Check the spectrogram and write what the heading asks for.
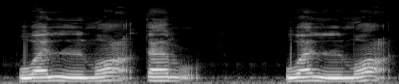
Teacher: r-nya kita alirkan ada tawasut setelah itu baru matikan rnya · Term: ro tasdid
